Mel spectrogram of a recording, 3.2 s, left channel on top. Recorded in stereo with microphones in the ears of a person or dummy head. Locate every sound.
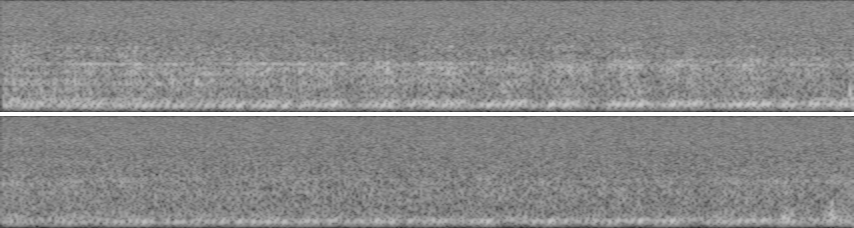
Only background noise.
